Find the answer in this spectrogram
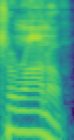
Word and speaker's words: Toronto: that have scolded me you're not supposed to uh over emphasize over emphasize the second T in Toronto you're supposed to say just Toronto Toronto Toronto game four tonight game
